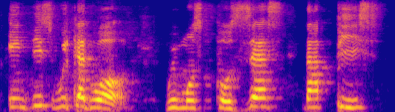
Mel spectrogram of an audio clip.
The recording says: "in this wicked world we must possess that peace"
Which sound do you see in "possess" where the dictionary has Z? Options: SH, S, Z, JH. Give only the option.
Z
